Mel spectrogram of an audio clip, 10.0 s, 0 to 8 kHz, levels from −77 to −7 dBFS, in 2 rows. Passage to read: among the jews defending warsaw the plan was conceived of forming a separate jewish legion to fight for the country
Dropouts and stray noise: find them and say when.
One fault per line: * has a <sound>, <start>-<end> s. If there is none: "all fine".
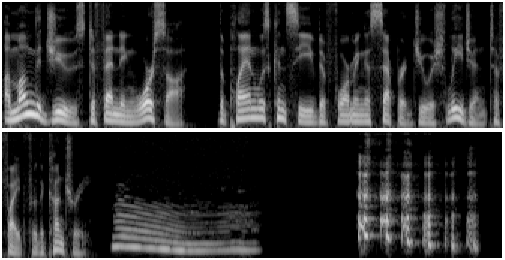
* has a sigh, 6.1-7.6 s
* has a laugh, 8.5-9.8 s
